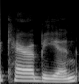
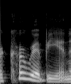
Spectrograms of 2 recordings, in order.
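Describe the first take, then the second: First: Caribbean with the stress on BE; stress on third syllable. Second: Caribbean with the stress on RIB; stress on second syllable. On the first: Host naming the pirate film, Caribbean stressed late on BE. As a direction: say Caribbean as ka-rib-BEE-an. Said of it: "or Caribbean, as some people say". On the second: Host giving the other way, Caribbean stressed on RIB. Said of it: "as some people say". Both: Shown as a demonstration.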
